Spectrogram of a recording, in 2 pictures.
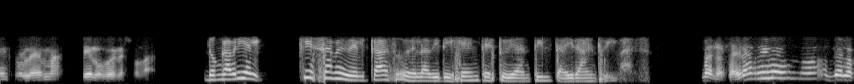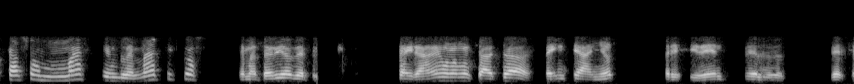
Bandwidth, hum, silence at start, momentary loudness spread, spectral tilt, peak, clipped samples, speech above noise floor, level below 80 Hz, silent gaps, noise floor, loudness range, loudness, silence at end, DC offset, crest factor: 3.9 kHz; none; 0 s; 9 LU; -8 dB/octave; -2 dBFS; under 0.1%; 56 dB; -68 dBFS; none; -74 dBFS; 3 LU; -18 LUFS; 0.1 s; under 0.1%; 16 dB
